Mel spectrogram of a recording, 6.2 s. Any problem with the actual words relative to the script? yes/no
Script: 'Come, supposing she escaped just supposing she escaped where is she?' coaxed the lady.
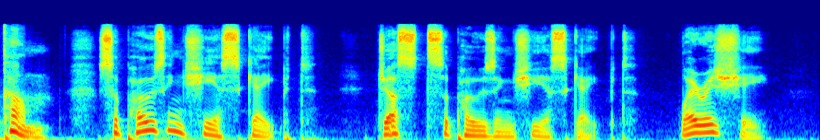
yes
